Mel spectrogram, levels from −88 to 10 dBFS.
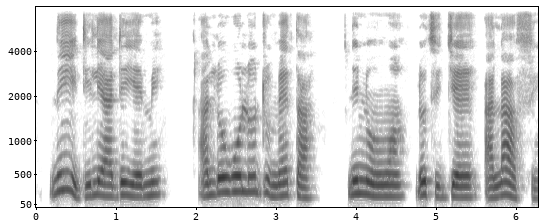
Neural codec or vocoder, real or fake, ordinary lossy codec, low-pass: none; real; none; 7.2 kHz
